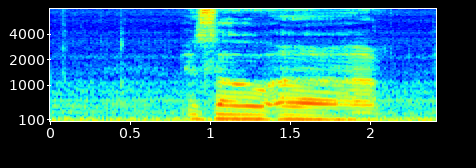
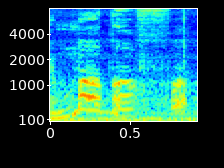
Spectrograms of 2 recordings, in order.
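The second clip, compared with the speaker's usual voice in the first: mock curse; 13 semitones higher, 9 dB quieter than usual. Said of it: "He ain't say all that".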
